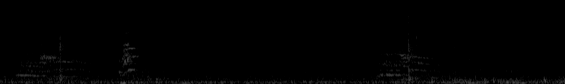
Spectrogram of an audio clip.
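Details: Pet cat at play, with two brief, thin meows about three and a half seconds apart, separated by soft clicks and taps over a constant low hum.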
